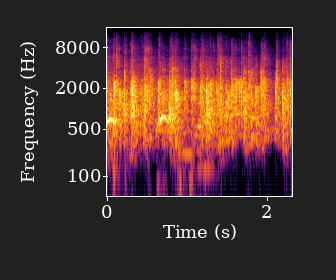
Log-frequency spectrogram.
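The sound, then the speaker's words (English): A church audience claps for the Lord Jesus, producing a faint, steady patter of many hands clapping together without pause. “Clap for the Lord Jesus.”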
